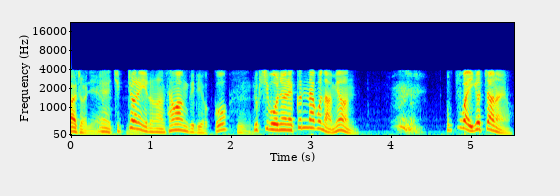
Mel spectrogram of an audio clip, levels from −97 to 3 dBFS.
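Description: From start to finish the speech carries the Bluetooth CVSD headset codec sound: nothing above 3.8 kHz, s sounds scratchy, and a grainy hiss underneath. It's the one-bit up/down coder struggling to track fast, bright detail, and the damage fits a 64 kbps CVSD link.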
